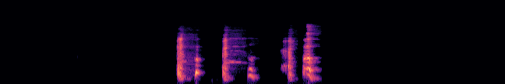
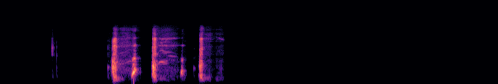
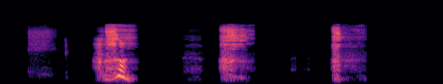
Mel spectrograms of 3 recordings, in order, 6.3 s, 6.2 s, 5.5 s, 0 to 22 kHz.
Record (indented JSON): {
  "three_cough_length": "6.3 s",
  "three_cough_amplitude": 29861,
  "three_cough_signal_mean_std_ratio": 0.19,
  "cough_length": "6.2 s",
  "cough_amplitude": 27019,
  "cough_signal_mean_std_ratio": 0.15,
  "exhalation_length": "5.5 s",
  "exhalation_amplitude": 18141,
  "exhalation_signal_mean_std_ratio": 0.29,
  "survey_phase": "beta (2021-08-13 to 2022-03-07)",
  "age": "65+",
  "gender": "Female",
  "wearing_mask": "No",
  "symptom_none": true,
  "smoker_status": "Never smoked",
  "respiratory_condition_asthma": false,
  "respiratory_condition_other": false,
  "recruitment_source": "REACT",
  "submission_delay": "1 day",
  "covid_test_result": "Negative",
  "covid_test_method": "RT-qPCR",
  "influenza_a_test_result": "Negative",
  "influenza_b_test_result": "Negative"
}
